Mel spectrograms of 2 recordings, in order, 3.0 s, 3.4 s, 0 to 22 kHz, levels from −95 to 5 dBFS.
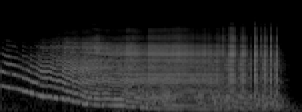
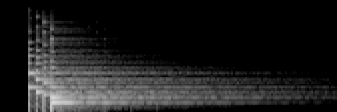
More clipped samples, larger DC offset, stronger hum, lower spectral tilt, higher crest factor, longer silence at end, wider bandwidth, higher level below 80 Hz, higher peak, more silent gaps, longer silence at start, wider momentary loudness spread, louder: neither; neither; neither; second, -2.5 dB/octave vs -6 dB/octave; about the same, 20 dB vs 24 dB; second, 0.15 s vs 1.85 s; about the same, 13 kHz vs 13.5 kHz; second, -82 dBFS vs -50 dBFS; second, -32 dBFS vs -2 dBFS; neither; second, 0 s vs 0.25 s; second, 4 LU vs 24 LU; second, -51 LUFS vs -21 LUFS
